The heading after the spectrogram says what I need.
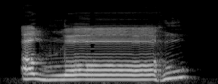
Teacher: the lamb in the name of allah should be pronounced heavy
